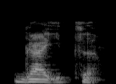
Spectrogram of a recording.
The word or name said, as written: GAIŢĂ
